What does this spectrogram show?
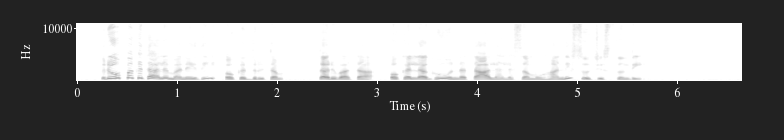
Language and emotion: Telugu, neutral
